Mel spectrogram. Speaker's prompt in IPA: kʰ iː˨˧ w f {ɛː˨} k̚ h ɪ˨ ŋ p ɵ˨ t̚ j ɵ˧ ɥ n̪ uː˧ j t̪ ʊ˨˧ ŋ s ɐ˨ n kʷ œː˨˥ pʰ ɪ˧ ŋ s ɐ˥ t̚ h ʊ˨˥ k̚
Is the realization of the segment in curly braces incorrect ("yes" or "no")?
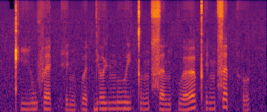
yes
